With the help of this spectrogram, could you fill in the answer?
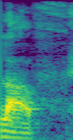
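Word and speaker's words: laugh: restaurant restaurants या resto AU का आ उच्चारण दो शब्दों में होता है एक है आंट ए य एनटी आंट और दूसरा है लाफ एल ए यू जी एच लाफ लाफ और आंट इसमें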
